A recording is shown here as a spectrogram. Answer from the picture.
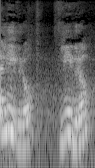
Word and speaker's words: libro: La palabra libro, la separo en dos sílabas. Libro. ¿Dónde cargo la voz? En la sílaba li.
